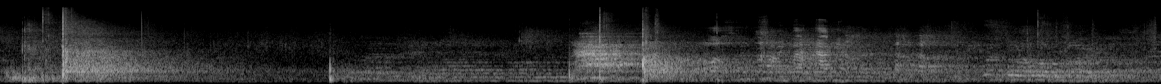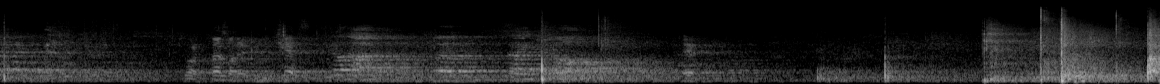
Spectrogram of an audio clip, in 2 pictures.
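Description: A cricket ball cracks off a bat, echoing around a large hall.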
